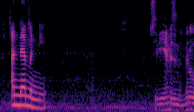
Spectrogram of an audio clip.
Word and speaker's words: Anemone: foreign an enemy yeah I've been saying erimone I don't know it was Anatomy anemone CDM is in the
